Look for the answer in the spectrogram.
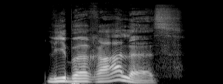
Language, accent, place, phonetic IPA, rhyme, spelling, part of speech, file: German, Germany, Berlin, [libeˈʁaːləs], -aːləs, liberales, adjective, De-liberales.ogg
- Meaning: strong/mixed nominative/accusative neuter singular of liberal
